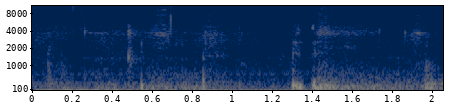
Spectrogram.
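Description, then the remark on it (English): Chewing of a burger with crunchy meat full of little crunched-up bits, with soft irregular crunches and mouth noises repeating over a couple of seconds, fairly quiet and with no talking. “Yeah, the meat is almost, like, crunchy in a way.”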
